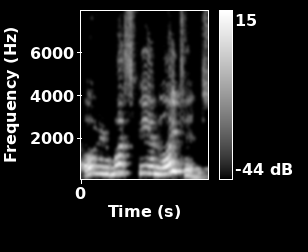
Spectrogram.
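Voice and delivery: high, put-on gushing voice; mock over-eager. Mock coach rushing someone up to enlightenment, over-eager. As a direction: push it high like a hammed-up zealot.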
